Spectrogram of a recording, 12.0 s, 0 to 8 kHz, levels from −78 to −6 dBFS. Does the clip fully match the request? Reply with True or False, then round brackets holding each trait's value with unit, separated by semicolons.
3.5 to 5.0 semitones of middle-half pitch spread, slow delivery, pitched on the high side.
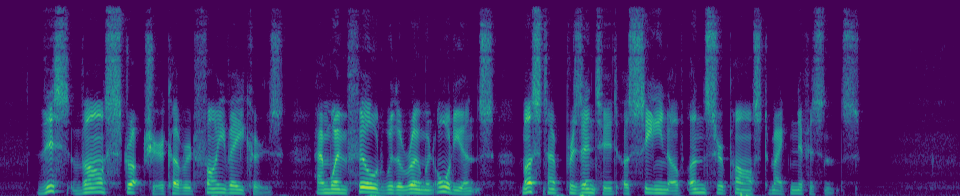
False (3.8 semitones; 110 wpm; 140 Hz)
